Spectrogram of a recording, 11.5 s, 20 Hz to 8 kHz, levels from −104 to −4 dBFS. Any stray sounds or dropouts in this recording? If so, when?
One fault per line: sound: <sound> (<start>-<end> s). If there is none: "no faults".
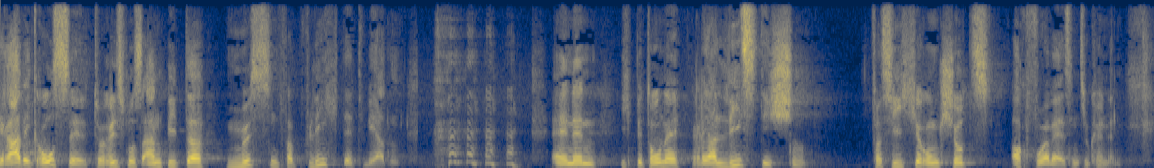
sound: laugh (4.3-5.2 s)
